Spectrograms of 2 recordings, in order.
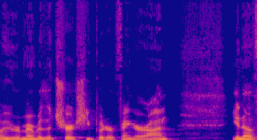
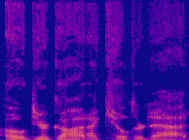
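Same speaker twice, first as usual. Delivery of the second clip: dread; 6 semitones lower, 10 dB quieter than usual. Retold or imitated. Fearing the father died.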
